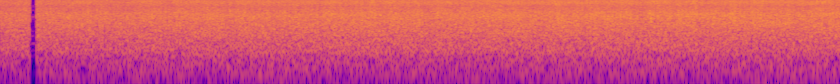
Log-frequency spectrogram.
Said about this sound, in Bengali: এই জলের ধারাটা দেখো, নিচে চলে যাচ্ছে।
